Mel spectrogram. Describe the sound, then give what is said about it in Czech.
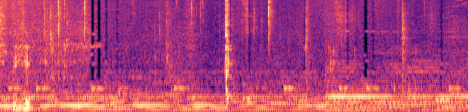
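A small deciliter tasting bottle, taken from a pocket, being opened: a soft squishy fumbling, then one sharp click of the cap, with faint liquid sloshing over a low steady hum and muffled voices. “Otvírám.”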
